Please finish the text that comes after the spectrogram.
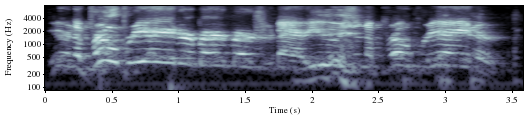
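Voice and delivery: high, loud accusing shout; shouting down the podcast; mock accusation. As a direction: yell it like an offended critic. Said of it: "they say, uh".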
